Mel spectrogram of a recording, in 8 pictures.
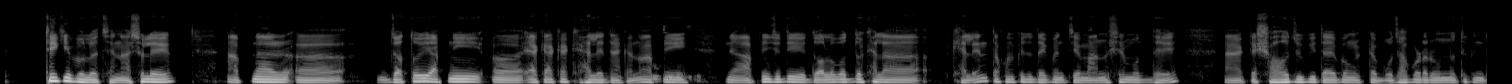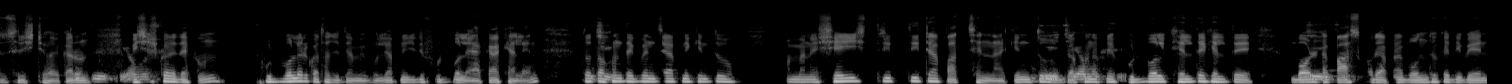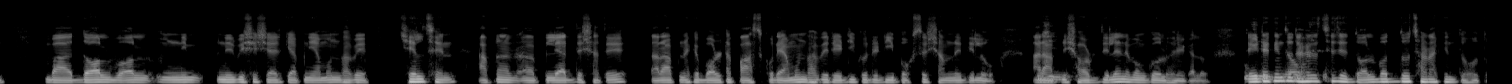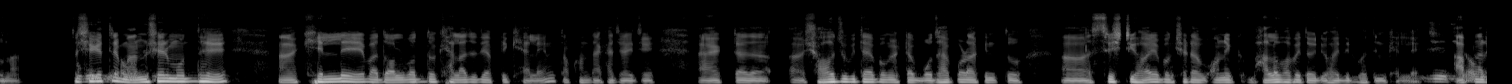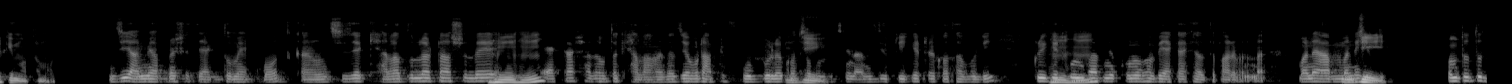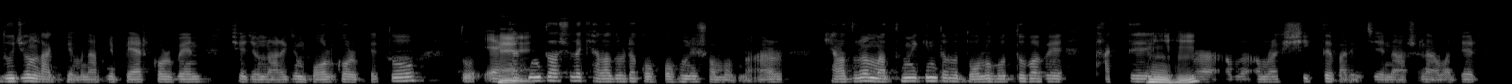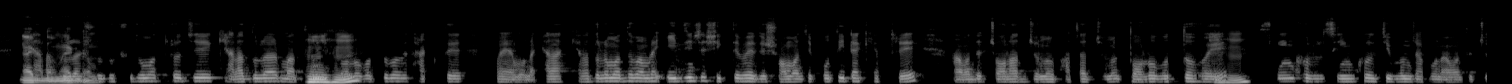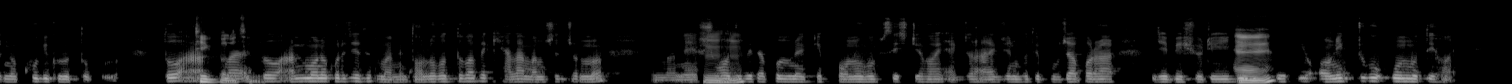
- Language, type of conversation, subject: Bengali, unstructured, আপনার মতে, খেলাধুলায় অংশগ্রহণের সবচেয়ে বড় উপকারিতা কী?
- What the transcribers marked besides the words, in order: other background noise; tapping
